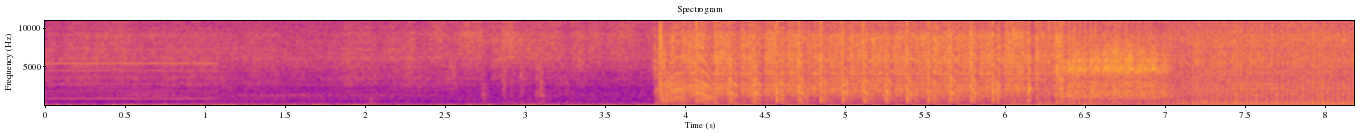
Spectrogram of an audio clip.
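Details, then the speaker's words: 1986 Toyota 4Runner at cold start, high revs with throttle blips: the engine catches, then a short high-pitched squeak rises over the revving, occurring only at high revs when cold. The owner suspects the clutch fan. "when I was doing that I heard this squeak noise and I quickly found out that it was only during a high Rev at a cold start"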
